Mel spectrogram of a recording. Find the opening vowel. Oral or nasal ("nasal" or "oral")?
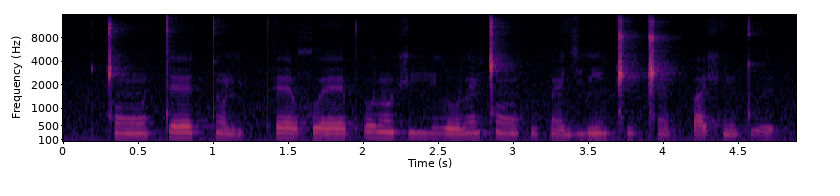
nasal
